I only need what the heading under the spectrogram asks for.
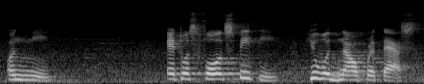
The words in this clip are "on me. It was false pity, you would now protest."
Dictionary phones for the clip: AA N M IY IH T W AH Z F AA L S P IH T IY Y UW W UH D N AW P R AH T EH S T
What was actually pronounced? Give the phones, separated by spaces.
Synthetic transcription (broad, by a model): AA N M IY IH T W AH S F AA L S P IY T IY Y UW W UH D N AW P R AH T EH S T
